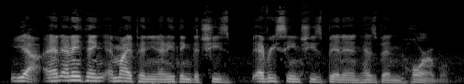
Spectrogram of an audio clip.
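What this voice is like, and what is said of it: Usual voice. Nothing is said of it.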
